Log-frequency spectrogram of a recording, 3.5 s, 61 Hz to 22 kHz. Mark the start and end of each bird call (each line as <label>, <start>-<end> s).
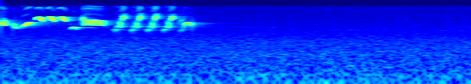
Fox Sparrow (Passerella iliaca), 0.0-1.7 s
Red-breasted Nuthatch (Sitta canadensis), 1.6-3.5 s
